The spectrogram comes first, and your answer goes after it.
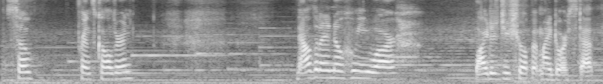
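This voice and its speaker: A woman's voice: mid-range voice, moderate pace, lightly acted. An actress playing a feisty, sceptical young single mother in an audio drama, with a blunt, challenging manner. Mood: defiant, scornful. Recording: music behind the voice.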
